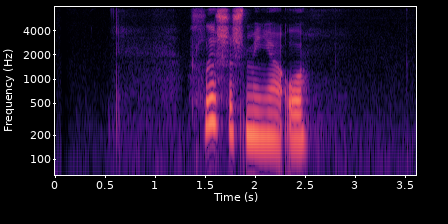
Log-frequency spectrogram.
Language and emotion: Russian, neutral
